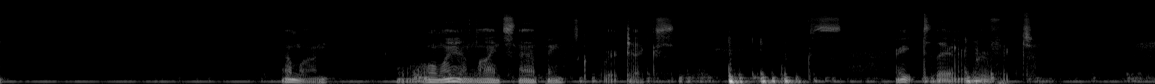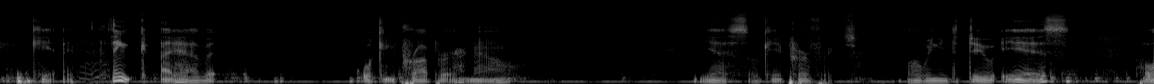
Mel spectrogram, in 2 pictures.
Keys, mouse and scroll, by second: 5.9-7.9 drag, 7.4 g, 9.8 a, 10.1-11.8 middle drag, 11.9 z, 13.3 middle click, 14.4-16.3 drag, 15.6-17.5 middle drag.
